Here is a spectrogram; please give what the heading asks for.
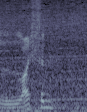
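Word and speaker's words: Lytham: the platform okay the next stop is uh lien that's how you say it it's just under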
